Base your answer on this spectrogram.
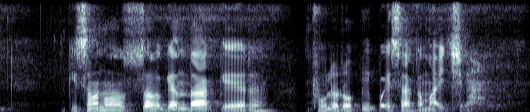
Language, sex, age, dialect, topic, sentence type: Maithili, male, 31-35, Bajjika, agriculture, statement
